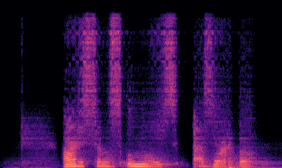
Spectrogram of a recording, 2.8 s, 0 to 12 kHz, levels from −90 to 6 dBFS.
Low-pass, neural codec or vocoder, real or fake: 10.8 kHz; codec, 44.1 kHz, 0.9 kbps, DAC; fake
